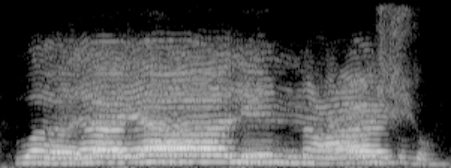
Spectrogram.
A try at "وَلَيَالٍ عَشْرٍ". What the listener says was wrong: وَلَيَالٍ غنہ نہیں ہوگا اور قلقلہ بھی نہیں کرنا. وَلَيَالٍ عَشْرٍ.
